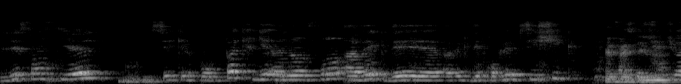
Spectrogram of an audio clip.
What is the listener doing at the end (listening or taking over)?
listening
